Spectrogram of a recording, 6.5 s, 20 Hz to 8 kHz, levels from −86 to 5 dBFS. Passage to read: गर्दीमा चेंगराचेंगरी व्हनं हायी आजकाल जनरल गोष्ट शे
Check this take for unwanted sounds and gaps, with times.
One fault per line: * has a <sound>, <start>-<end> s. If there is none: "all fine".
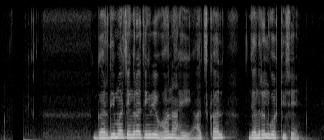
all fine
